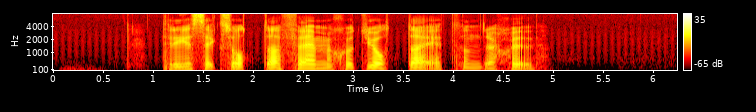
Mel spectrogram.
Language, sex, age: Swedish, male, 46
